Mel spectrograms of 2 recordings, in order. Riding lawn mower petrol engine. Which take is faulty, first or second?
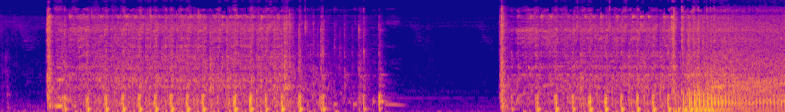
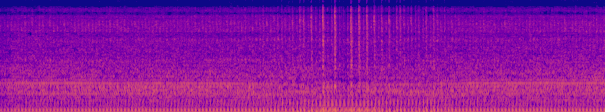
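second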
